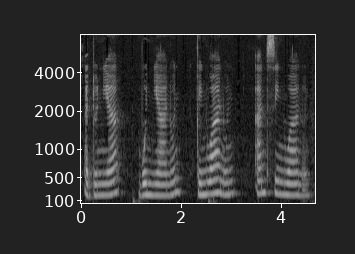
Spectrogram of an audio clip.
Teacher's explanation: idgham is not done when noon sakina is followed by ya or waw in a single word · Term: al-idhar al-mutlaq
